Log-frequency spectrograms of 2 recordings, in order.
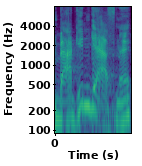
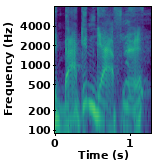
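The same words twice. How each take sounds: First: Lightly lower, repeated folksy line; father's saying. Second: A touch lower, father's folksy saying. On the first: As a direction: say it again like dad's catchphrase. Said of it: "My father had a saying". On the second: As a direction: drawl it lightly like an old Southern dad. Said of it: "My father used to say". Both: Retold or imitated.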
